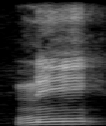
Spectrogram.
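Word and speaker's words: know: नी, knife, not एंड नो। हमें पता है कि इसमें क्या कॉमन है कि इसमें जो के है वो साइलेंट है, के is silent in these words.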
